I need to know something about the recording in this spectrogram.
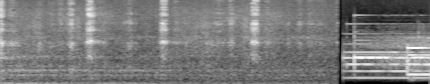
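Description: Quiet, sustained low tones of a dark film score, with a low rumble and a few faint scattered clicks and scratches. About three and a half seconds in, this cuts off abruptly and a bright chime-like music jingle with struck mallet-percussion notes begins.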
